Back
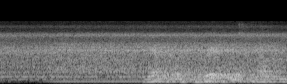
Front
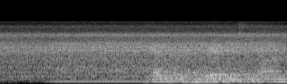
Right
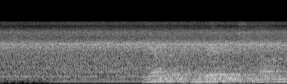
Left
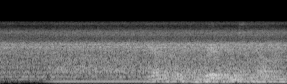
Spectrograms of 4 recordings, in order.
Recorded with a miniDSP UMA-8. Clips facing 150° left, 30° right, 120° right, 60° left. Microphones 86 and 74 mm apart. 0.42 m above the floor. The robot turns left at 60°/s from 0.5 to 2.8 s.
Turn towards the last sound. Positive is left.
turn(degrees=90)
